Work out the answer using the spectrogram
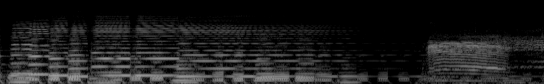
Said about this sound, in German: Laut versucht Lotta zu meckern wie eine Ziege. Meh, meh, meh, meh.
